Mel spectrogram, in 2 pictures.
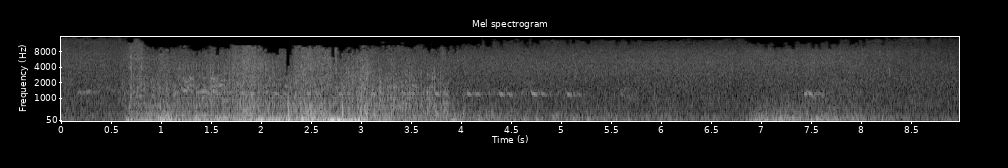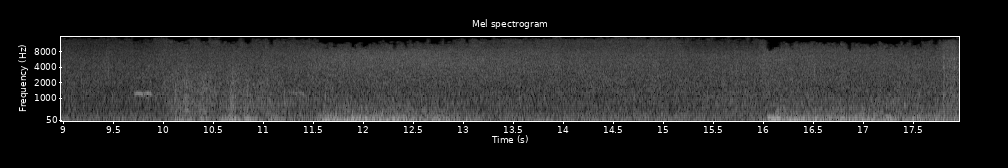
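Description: Waves splash and wash against a ship's hull.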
